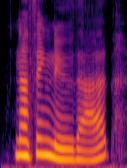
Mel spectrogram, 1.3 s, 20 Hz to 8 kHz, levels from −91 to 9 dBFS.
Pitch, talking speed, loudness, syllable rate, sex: 215 Hz, 140 wpm, -15 LUFS, 4.7 syllables/s, female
